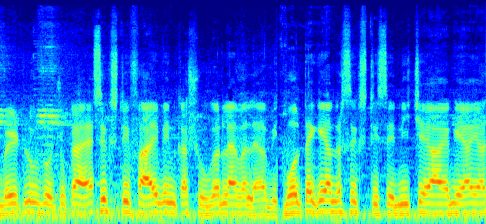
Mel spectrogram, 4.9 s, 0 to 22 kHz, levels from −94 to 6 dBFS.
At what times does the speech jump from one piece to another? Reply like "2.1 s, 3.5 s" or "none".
1.0 s, 2.8 s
